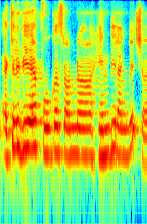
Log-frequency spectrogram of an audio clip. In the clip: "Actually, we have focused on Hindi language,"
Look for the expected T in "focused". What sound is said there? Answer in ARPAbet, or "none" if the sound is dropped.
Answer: T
